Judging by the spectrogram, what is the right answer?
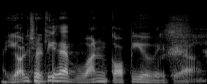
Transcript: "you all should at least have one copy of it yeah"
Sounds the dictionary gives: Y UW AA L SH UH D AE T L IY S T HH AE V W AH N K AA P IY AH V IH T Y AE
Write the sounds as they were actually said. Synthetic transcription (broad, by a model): Y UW AA L S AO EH T L IY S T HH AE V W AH N K AA P IY AH V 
